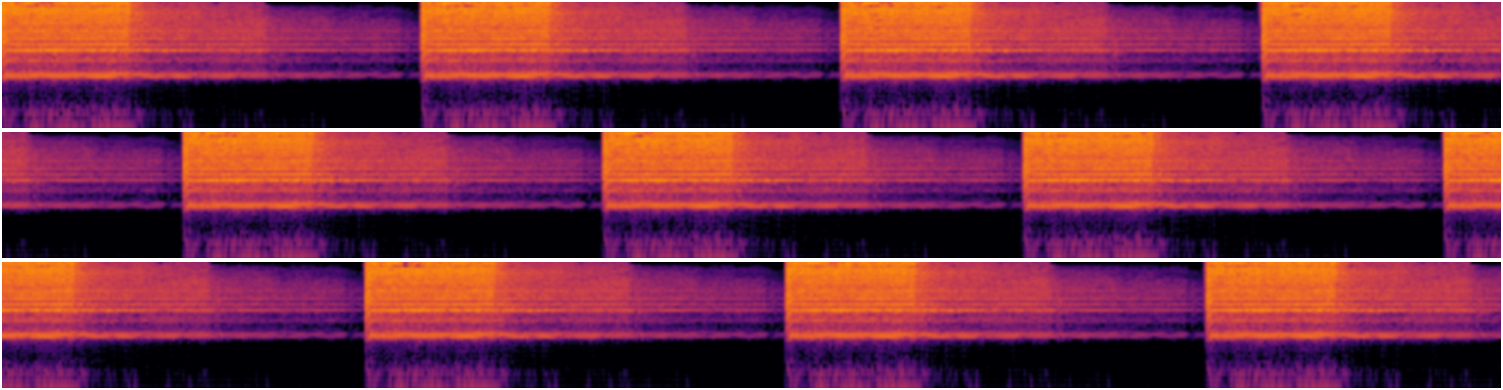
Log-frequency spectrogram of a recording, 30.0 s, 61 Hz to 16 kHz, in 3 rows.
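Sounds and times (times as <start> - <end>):
Malaysian emergency alert sirens: 0.0 - 2.2, 2.8 - 4.7, 5.6 - 7.6, 8.4 - 10.3, 11.2 - 13.2, 14.0 - 16.0, 16.8 - 18.6, 19.6 - 21.6, 22.4 - 24.4, 25.2 - 27.1, 28.0 - 29.9.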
